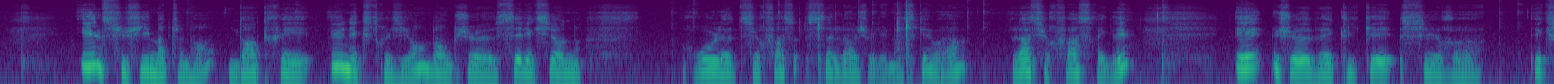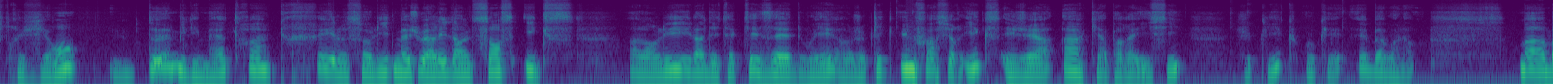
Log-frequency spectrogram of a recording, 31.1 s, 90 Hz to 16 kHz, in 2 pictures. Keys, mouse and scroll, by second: 1.8-3.1 drag, 5.1 click, 6.6 click, 7.6 click, 8.1 space, 8.6 click, 8.9 space, 9.6 click, 14.9 click, 15.5-17.2 drag, 17.2 KP_2, 18.4 click, 24.4 click, 27.8 click, 28.9-31.0 drag.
